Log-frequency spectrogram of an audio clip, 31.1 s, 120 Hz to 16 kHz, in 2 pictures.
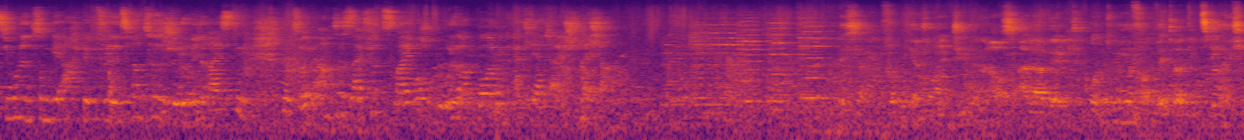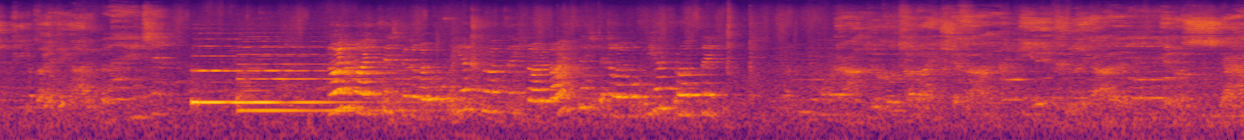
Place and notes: berlin, am treptower park: kaufhaus - the city, the country & me: department store
short soundwalk through a department store: department store news, sound of refrigerators, visitors, advertising announcements, department store wheather report
the city, the country & me: june 4, 2011
4 June, 16:00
